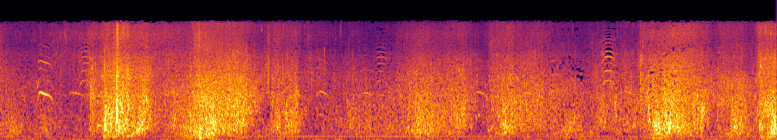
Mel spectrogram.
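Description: Small waves wash and break steadily on a pebbly shore.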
